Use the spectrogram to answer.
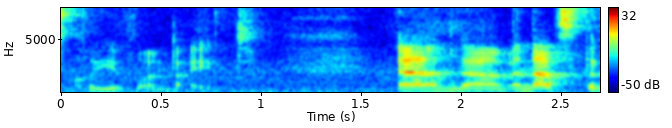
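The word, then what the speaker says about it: cleavelandite: about Anita is um Cleveland height uh and and it's spelled just like it sounds Cleveland bite and um and that's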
